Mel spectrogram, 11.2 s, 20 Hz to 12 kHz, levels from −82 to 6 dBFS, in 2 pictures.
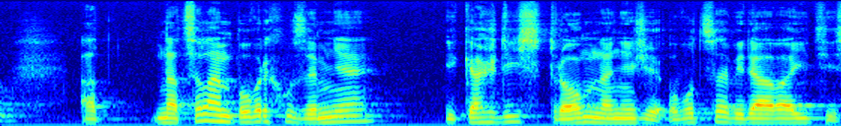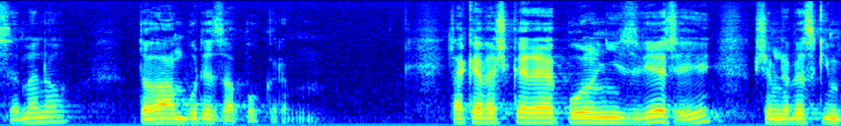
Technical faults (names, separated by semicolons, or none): none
